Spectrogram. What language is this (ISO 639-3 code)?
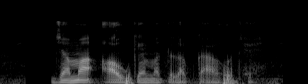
hne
